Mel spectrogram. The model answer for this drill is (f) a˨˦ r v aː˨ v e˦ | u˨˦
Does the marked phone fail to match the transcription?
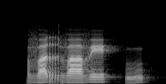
yes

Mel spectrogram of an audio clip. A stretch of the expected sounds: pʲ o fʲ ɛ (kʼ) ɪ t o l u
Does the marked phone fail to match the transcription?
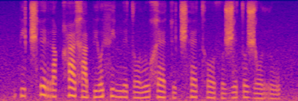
yes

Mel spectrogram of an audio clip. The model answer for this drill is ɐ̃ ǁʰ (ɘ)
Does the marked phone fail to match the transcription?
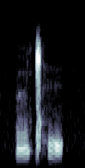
no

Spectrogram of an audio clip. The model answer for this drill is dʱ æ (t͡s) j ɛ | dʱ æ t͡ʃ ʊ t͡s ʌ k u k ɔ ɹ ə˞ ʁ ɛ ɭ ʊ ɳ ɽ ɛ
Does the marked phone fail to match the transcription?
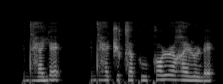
yes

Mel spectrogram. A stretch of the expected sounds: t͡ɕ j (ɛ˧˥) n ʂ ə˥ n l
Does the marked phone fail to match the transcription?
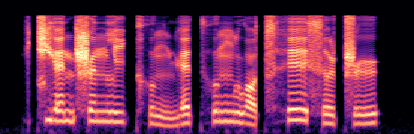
yes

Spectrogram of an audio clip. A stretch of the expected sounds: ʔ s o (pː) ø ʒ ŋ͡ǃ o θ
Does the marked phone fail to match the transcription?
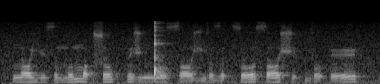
no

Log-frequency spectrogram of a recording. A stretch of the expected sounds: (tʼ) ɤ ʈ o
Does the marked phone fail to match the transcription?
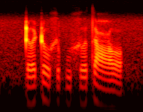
yes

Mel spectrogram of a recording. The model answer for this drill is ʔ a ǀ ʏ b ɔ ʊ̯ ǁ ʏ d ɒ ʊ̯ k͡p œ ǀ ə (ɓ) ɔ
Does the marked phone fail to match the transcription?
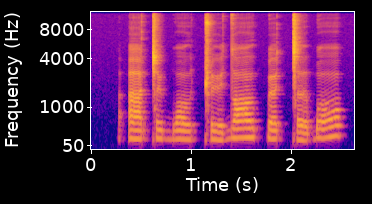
no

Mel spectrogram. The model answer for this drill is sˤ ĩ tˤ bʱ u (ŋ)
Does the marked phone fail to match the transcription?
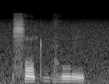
no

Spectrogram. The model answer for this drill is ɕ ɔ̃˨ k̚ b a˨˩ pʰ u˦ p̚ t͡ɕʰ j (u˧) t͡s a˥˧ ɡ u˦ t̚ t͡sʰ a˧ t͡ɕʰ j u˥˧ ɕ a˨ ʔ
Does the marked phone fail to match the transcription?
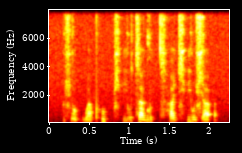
yes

